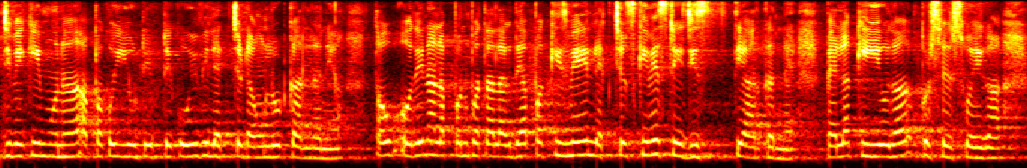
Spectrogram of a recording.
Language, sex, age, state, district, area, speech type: Punjabi, female, 30-45, Punjab, Patiala, urban, spontaneous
